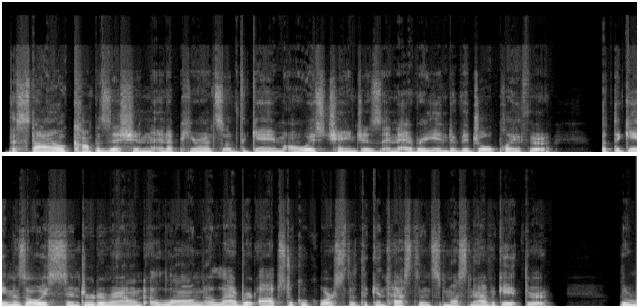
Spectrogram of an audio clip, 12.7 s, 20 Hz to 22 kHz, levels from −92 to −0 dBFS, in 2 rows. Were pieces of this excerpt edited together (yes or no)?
no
